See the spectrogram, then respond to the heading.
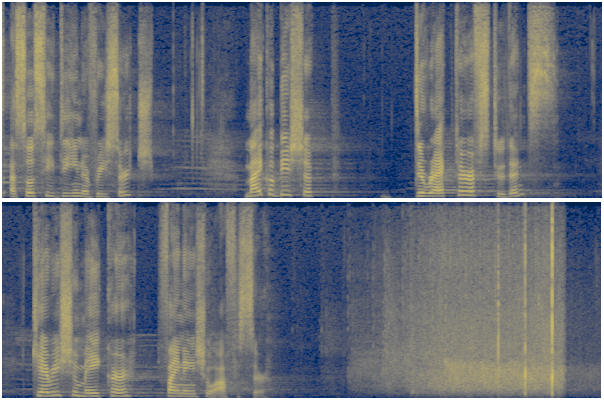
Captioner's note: applause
